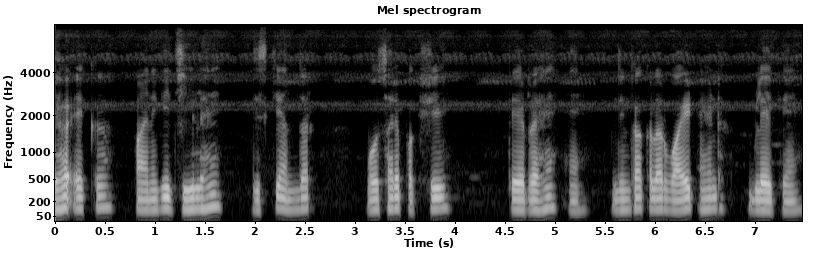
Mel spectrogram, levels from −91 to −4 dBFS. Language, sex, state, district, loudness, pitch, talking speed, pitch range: Hindi, male, Uttar Pradesh, Etah, -32 LUFS, 120 Hz, 160 wpm, 110-125 Hz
